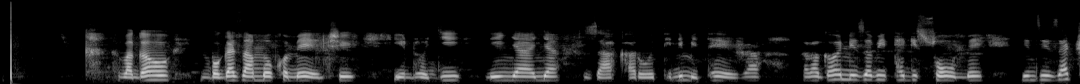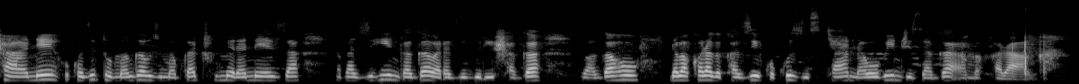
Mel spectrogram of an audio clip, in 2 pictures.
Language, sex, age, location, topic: Kinyarwanda, female, 50+, Musanze, agriculture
